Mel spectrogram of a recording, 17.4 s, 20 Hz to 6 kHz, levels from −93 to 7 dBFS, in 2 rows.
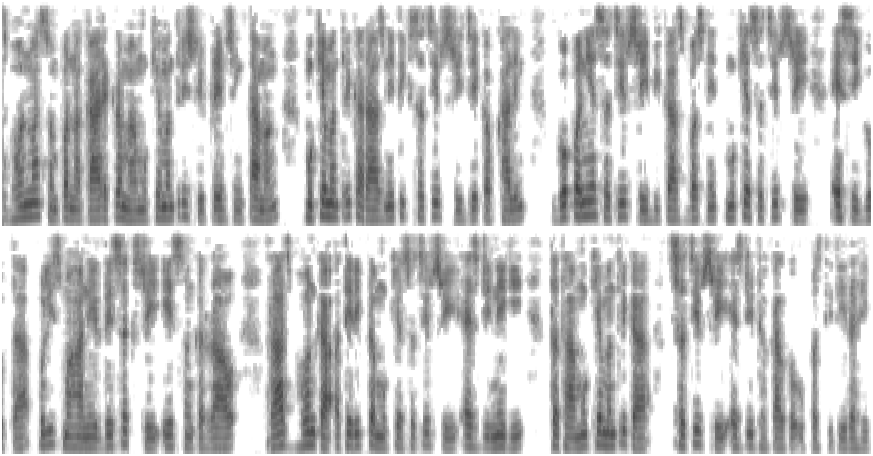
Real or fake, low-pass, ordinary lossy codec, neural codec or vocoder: real; 5.4 kHz; none; none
